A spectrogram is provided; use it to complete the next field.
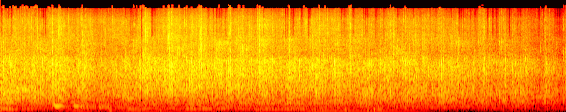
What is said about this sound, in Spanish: Si tú lo crees, dale ese aplauso fuerte al Señor.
